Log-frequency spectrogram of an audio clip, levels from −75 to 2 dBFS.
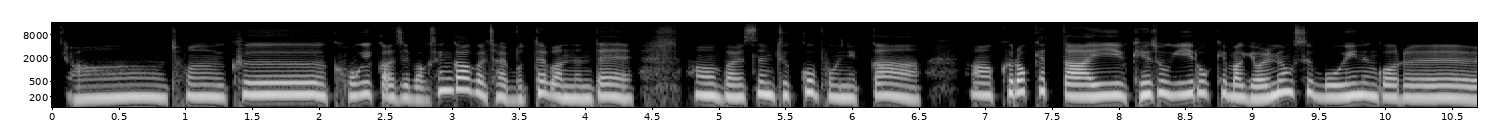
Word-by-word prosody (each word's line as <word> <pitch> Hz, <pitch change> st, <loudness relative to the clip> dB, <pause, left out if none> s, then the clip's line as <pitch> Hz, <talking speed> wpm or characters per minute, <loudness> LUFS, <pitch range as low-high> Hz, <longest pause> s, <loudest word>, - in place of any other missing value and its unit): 아, 195 Hz, +2 st, -1 dB
저는 205 Hz, -1 st, -2 dB
그 230 Hz, 0 st, +2 dB
거기까지 215 Hz, -4 st, -3 dB
막 180 Hz, -2 st, -6 dB
생각을 295 Hz, -4 st, +1 dB
잘 200 Hz, -1 st, -3 dB
못 180 Hz, +6 st, -9 dB
해봤는데 195 Hz, -3 st, 0 dB, 0.4 s
어 220 Hz, -2 st, +2 dB
말씀 205 Hz, +4 st, 0 dB
듣고 225 Hz, +5 st, -2 dB
보니까 200 Hz, -1 st, -2 dB, 0.4 s
'아 225 Hz, -2 st, -1 dB
그렇겠다. 255 Hz, -6 st, +2 dB
이 220 Hz, +1 st, +2 dB
계속 235 Hz, +2 st, +1 dB
이렇게 245 Hz, +1 st, -1 dB
막 205 Hz, -3 st, +1 dB
10 185 Hz, +2 st, +2 dB
명씩 260 Hz, 0 st, +1 dB
모이는 210 Hz, +2 st, +2 dB
거를 195 Hz, -2 st, 0 dB
210 Hz, 255 characters per minute, -18 LUFS, 195-230 Hz, 0.4 s, 그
